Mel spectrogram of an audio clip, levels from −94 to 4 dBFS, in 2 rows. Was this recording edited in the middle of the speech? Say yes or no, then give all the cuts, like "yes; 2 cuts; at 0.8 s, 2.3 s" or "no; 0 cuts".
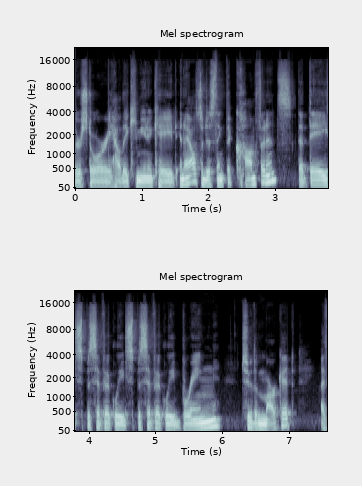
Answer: yes; 3 cuts; at 1.6 s, 3.3 s, 4.5 s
